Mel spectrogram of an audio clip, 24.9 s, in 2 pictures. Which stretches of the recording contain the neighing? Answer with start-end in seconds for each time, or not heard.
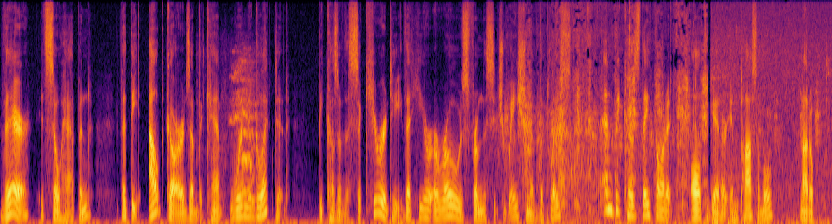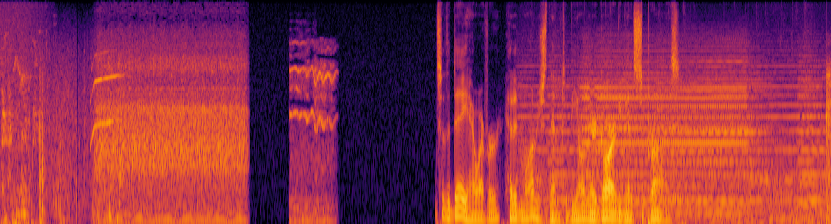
3.2-4.0, 12.5-14.4, 16.8-17.6.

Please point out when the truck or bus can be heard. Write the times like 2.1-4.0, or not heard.
13.8-16.2, 20.2-24.9.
